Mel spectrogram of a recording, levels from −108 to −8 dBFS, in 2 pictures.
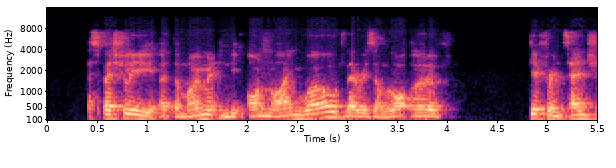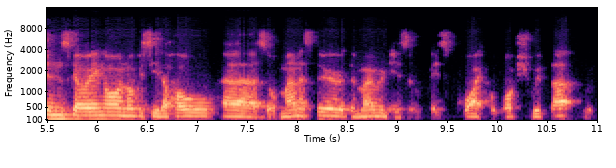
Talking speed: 185 wpm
